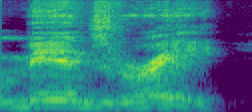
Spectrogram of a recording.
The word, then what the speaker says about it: mens rea: Now, there's a thing out there for us non-lawyers, a term that's called mens rea, MENSREA. I think I'm pronouncing that correctly, but it's a Latin term that means guilty mind.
